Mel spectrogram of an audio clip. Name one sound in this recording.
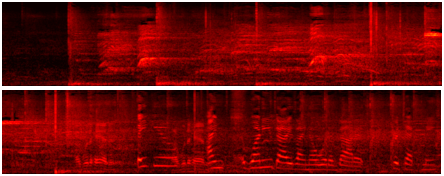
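A volleyball thuds off hands and the floor in a large echoing gym.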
